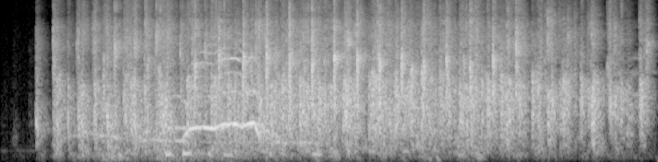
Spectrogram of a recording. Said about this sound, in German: Und an unsere Zuhörerinnen, nein, der Applaus ist nicht eingespielt. Wir sind hier in der Aula der Volkshochschule Reutlingen und freuen uns wahnsinnig, hier sein zu können.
